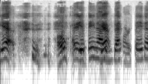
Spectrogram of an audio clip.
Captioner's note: voiceover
